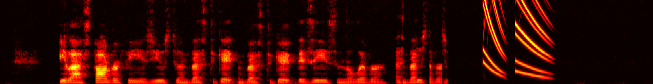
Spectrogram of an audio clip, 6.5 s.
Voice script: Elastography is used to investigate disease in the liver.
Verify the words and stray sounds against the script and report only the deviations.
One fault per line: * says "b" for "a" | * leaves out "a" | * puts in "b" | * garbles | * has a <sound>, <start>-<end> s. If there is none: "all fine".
* puts in "investigate"
* garbles
* has a chirp, 4.8-5.6 s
